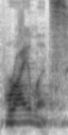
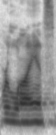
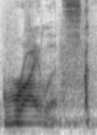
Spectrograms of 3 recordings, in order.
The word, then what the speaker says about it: Rylance: So just for everybody's information, it's pronounced Rylance. It looks like Reliance, but it's Rylance.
